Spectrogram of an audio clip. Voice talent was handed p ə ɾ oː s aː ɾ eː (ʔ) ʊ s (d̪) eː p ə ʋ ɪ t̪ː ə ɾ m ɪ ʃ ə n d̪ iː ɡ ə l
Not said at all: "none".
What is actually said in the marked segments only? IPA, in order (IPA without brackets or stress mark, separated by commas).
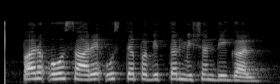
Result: ʔ, t̪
